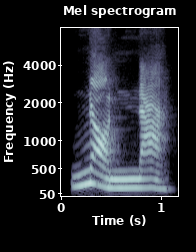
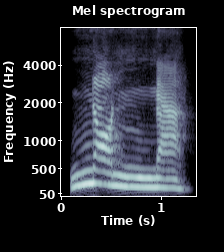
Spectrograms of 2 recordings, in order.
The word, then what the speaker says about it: nonna: GRANDMOTHER I pronounce the first ENNE, and then I extend the sound of this ENNE an instant longer then for the same word with only one consonant.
